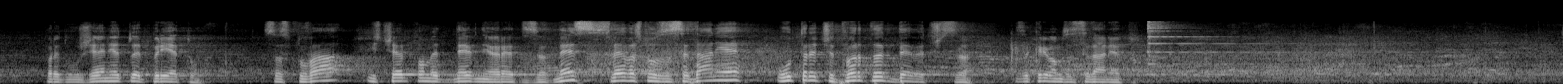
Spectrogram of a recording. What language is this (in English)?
Bulgarian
